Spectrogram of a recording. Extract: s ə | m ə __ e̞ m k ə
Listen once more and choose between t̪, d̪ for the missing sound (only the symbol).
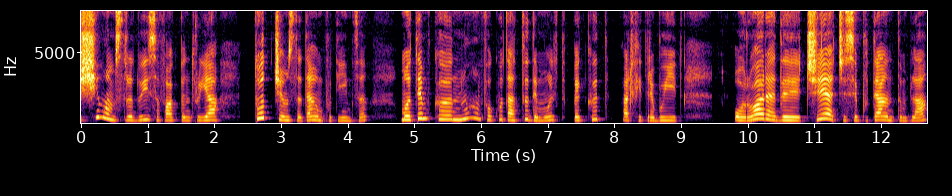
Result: t̪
